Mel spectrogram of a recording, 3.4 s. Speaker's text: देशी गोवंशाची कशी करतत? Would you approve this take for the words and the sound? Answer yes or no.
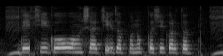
no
